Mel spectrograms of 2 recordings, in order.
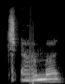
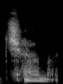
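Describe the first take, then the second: First: Chama with a plain ch and a rising end; first take of Chama, simple ch. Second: Chama with a harder, popped ch and a falling end; second take of chama, glottalized ch'; marked ch take. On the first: Teacher contrasting Aymara consonants for the class, plain ch. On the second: Teacher contrasting Aymara consonants for the class, ejective ch'. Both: Shown as a demonstration. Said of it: "Como pueden ver".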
